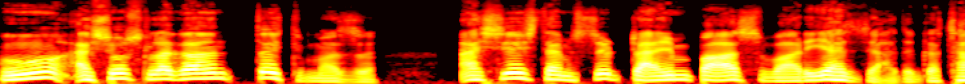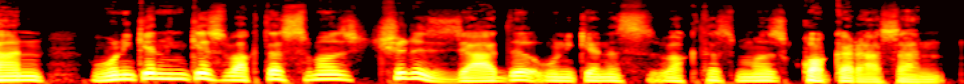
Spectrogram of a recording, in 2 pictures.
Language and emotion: Kashmiri, neutral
